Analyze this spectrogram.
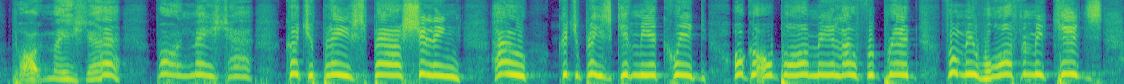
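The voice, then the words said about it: Pleading beggar character voice. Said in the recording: “do a voice? ... like the Hunchback of Notre Dame”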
